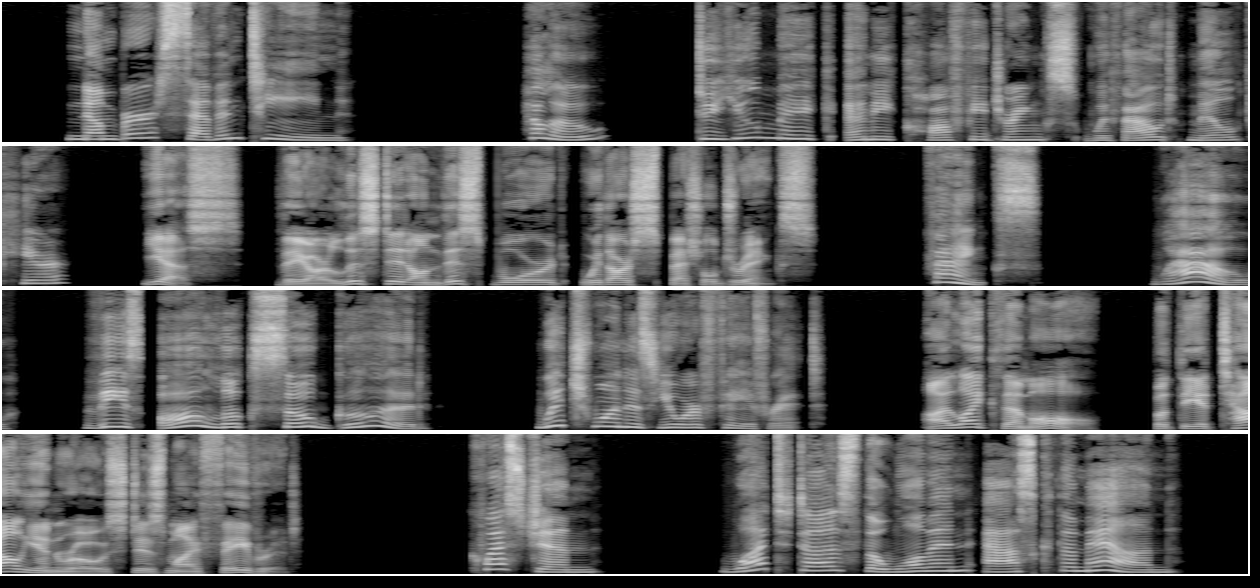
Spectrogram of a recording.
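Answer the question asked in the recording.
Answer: Whether they make coffee drinks without milk.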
